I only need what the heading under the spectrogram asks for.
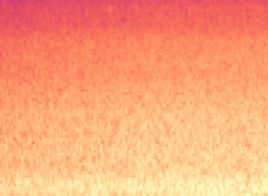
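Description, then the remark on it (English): Heavy rain pours steadily onto a building's roof on a Sunday morning, a dense, unbroken roar of hissing water that stays loud and even throughout, with no voices or other sounds breaking through. “I might wonder why God chooses on a Sunday morning to pour the rain down in this building so I have to scream at all of you.”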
